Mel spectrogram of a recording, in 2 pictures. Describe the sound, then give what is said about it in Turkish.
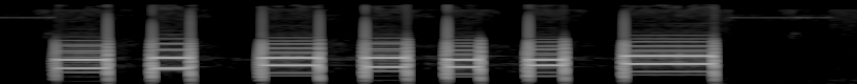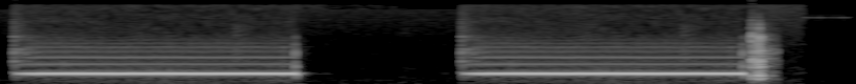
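A quick series of seven or eight short, bright touch-tone beeps as a phone number is dialed for a morning call, followed by two long, steady ringback tones with a pause between, clear with no talking. “Ömer, bu sabah Salih'e telefon etti.”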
